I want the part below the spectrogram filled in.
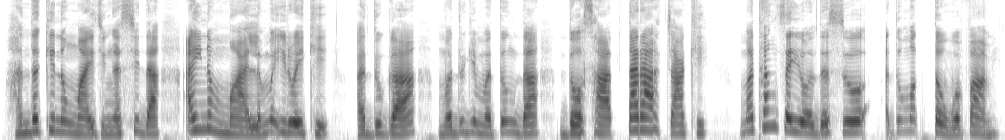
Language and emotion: Manipuri, happy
